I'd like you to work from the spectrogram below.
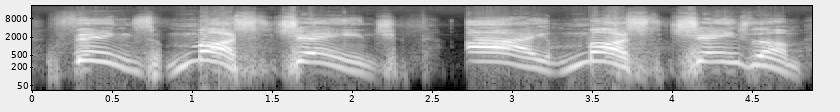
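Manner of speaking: high, very loud slow shout. Shown as a demonstration. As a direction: give it everything. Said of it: "we need a little more energy".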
